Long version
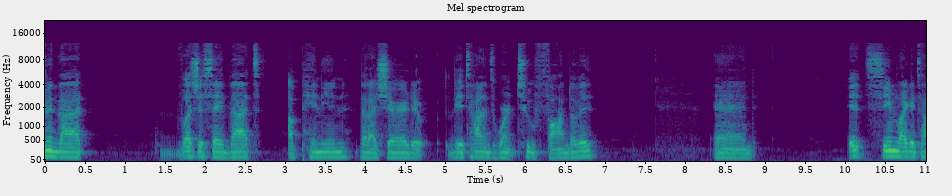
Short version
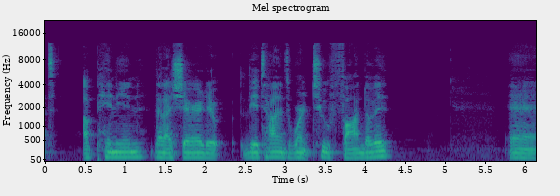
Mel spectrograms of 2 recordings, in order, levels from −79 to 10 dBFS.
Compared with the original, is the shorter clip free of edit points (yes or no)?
yes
